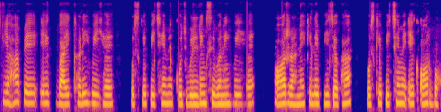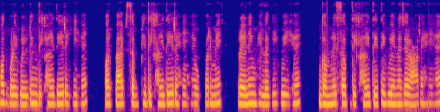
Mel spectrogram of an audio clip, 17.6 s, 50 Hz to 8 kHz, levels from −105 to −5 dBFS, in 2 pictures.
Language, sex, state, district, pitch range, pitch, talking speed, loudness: Hindi, female, Chhattisgarh, Balrampur, 200-215 Hz, 205 Hz, 195 wpm, -23 LUFS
